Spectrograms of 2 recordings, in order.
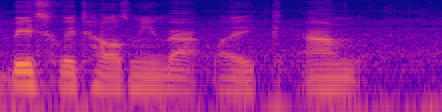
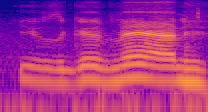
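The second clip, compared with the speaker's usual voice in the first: mock eulogy; 6 semitones higher, 8 dB louder than usual.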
